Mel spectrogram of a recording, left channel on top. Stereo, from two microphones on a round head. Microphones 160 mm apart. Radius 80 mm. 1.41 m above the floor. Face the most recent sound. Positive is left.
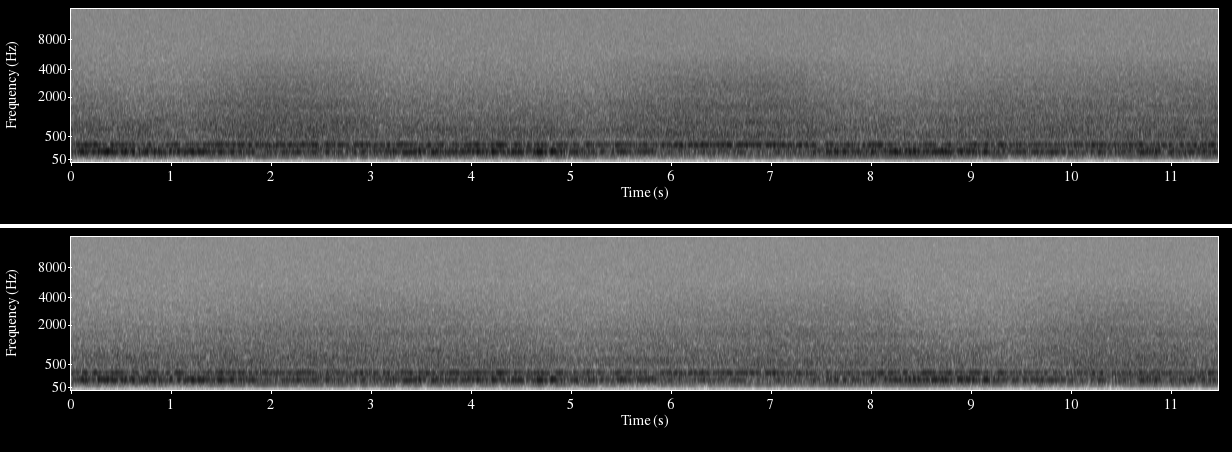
No sound to turn to.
